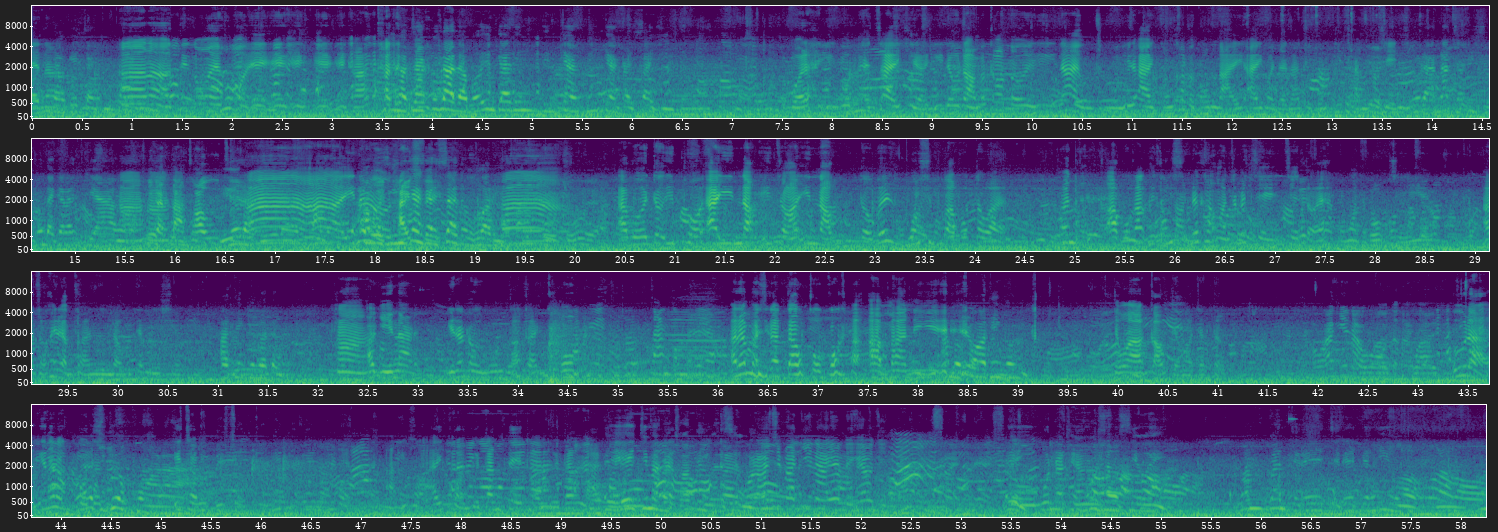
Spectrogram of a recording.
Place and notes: Bihu Park, Taipei City - Chat between elderly
Sitting in the park, Chat between elderly
Binaural recordings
